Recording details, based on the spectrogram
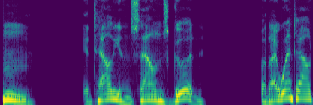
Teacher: try to make your voice go up slightly on good and then pause before delivering the butt. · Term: intonation for polite disagreement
